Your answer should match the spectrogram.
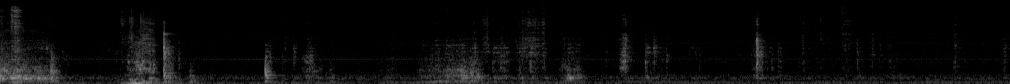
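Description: Things being moved on a jeweler's bench as a honeycomb soldering board is set in place: scattered taps, clicks and scrapes, fewer after about eight seconds, over a low steady hum.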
